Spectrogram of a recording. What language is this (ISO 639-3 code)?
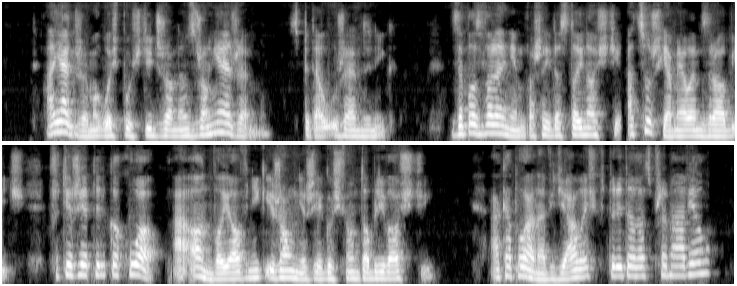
pol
